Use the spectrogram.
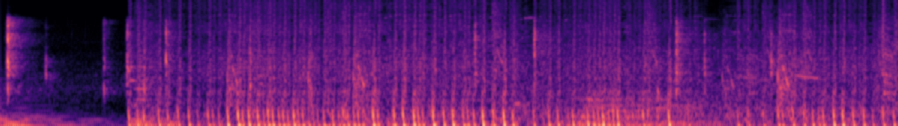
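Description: Dense, sustained gunfire from the video game GTA Vice City, rapid overlapping shots in a loud fusillade after a brief quieter lead-in, with machine-gun bursts throughout.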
